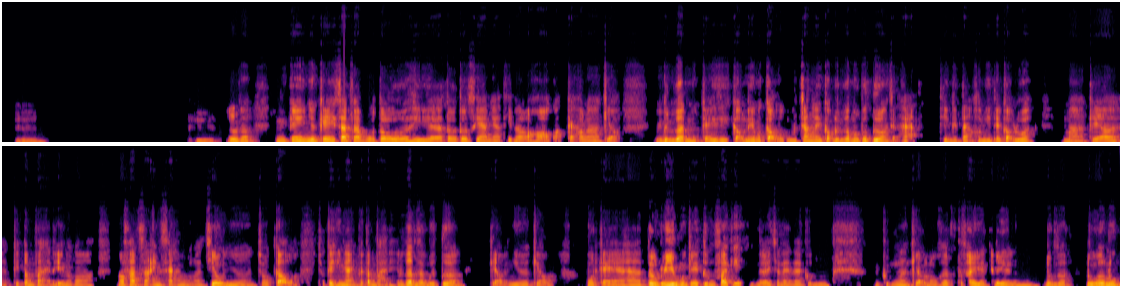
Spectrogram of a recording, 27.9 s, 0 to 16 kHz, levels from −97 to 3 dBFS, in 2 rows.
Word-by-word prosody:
Ừm. 115 -2 -11 1.9
Ừm, 110 - -7 0.3
đúng 120 0 +4
rồi. 130 -1 -1 0.3
Những 140 0 -2
cái 140 -2 +5
những 150 0 +5
cái 135 0 +4
sản 145 - +8
phẩm 100 - +4
của 105 0 -2
tớ 110 - +5 0.3
thì, 125 -9 +1
ờ, 105 -1 +1
tớ 110 - 0
tớ 120 - +2
xem 150 -3 0
nhá, 155 +1 -4
thì 125 - -5
nó 110 -1 -2
họ 125 +3 -2
quảng - - -9
cáo - - -3
là, 135 -3 -3
kiểu, - - -4 0.4
đứng 125 -5 0
gần 150 -5 +6
một 110 - -2
cái 120 +4 +1
gì 155 +2 -1
cậu - - -1
nếu 120 +1 +1
mà 160 - -1
cậu, 135 - +5
ừm, 130 -2 -6
chăng 130 +1 +2
lên 135 -1 0
cậu 140 +1 +1
đứng 120 -2 -1
gần 160 - +2
một 120 - 0
bức 170 0 +2
tường 120 -5 +6
chẳng - - -8
hạn, - - -1 0.3
thì 115 - -5
người 100 -1 -6
ta 130 - +1
không 135 0 -5
nhìn 120 -2 -3
thấy 100 - 0
cậu 100 - 0
luôn. 130 +1 +1 0.4
Mà 105 -4 -5
cái, 115 0 -1
á, 115 +4 0
cái 120 - -8
tấm 115 +2 +1
vải 145 +3 -4
đấy - - -1
nó 130 - -5
có 140 +1 -7 0.3
nó 120 - +2
phản 120 - +3
xạ 130 - -1
ánh 120 0 0
sáng, 120 +3 -2
nó 145 0 -9
chiếu 125 -4 +5
như 160 -2 -2
cho 140 -3 -6
cậu - - +5 0.3
cho - - -16
cái 140 - +3
hình 140 -2 0
ảnh 105 -5 +2
của - - -4
tấm 115 - +2
vải 135 +2 -5
đấy 155 - -9
nó 120 - -4
gần 135 -2 +6
giống 110 -1 -1
bức 160 +3 -2
tường, 110 -7 +1 0.3
kiểu 95 - -3
như, 130 +2 -3
kiểu, 105 -4 -6 0.4
một 115 0 -1
cái, - - +1
à, 135 -3 -1
tường 125 -1 +8
real 155 +1 +10
một 120 - +2
cái 120 +3 +2
tường 125 -4 0
fake 170 +12 +5
ấy. 200 - 0 0.2
Đấy, 125 +1 -2
cho 145 - -8
nên 145 -1 -5
là 130 - -2
cũng - - -9 0.8
thì 130 - -10
cũng 165 +6 -7
là, 165 -1 0
kiểu, 105 - -1
nó 105 +1 -6
gần 135 +1 -3
tớ - - -14
thấy 115 +1 +5
á - - -2
cái - - +1
đấy 125 +4 +1 0.4
đúng 115 - -1
rồi, 135 0 -2 0.3
đúng 130 +3 +3
rồi, 185 +1 +6
đúng 160 +4 +3
130 Hz, 255 wpm, -25 LUFS, 115-140 Hz, 1.9 s, real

